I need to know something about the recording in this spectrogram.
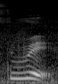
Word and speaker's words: through: Наприклад, я розумію, що декому тут би сподобалось вимовляти це слово як сру, але guys, це не сру. Ставимо язичок між зубки і вимовляємо through.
